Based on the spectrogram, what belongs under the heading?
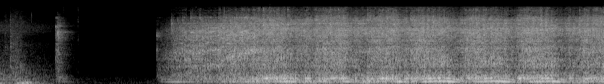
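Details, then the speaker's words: Home-built 125cc-or-less four-cylinder engine (for a Honda Monkey/CD125four project) on its first test run: a short gap, then it catches and holds a quick, even four-cylinder beat at steady speed; running cleanly. "Bây giờ động cơ đã khởi động, chúng tôi đã sẵn sàng để cài đặt nó trên xe."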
